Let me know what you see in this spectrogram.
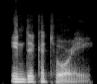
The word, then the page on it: Indicatory: American English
